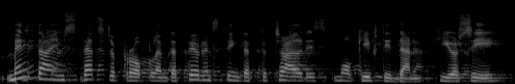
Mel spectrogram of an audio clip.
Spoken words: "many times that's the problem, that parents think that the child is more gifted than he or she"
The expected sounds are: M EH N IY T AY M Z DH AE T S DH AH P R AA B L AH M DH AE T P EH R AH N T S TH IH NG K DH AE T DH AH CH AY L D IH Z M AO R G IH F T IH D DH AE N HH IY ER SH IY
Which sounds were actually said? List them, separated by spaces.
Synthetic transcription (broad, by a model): M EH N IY T AY M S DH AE T S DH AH P R AA B L AH M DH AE T P EH R AH N T S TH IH NG K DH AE T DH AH CH AY L D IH S M AO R G IH F T IH D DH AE N HH IY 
